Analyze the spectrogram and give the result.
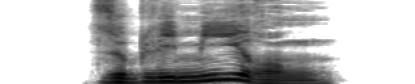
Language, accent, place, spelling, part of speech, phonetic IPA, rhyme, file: German, Germany, Berlin, Sublimierung, noun, [zubliˈmiːʁʊŋ], -iːʁʊŋ, De-Sublimierung.ogg
- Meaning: sublimation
